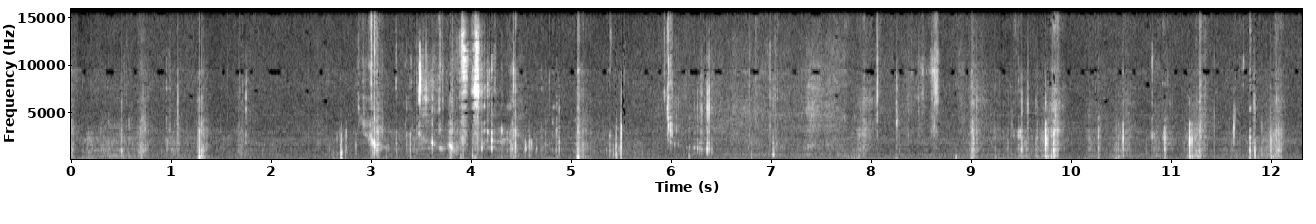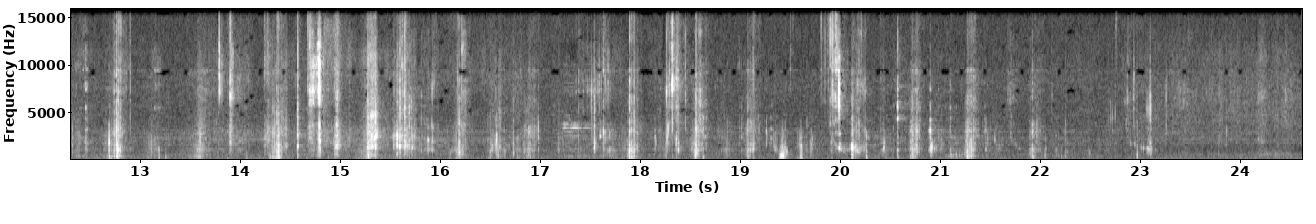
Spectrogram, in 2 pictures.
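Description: Close-miked crunching and chewing of frozen matcha ice: many sharp, crisp crunches in quick, irregular succession, over a steady low hum.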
